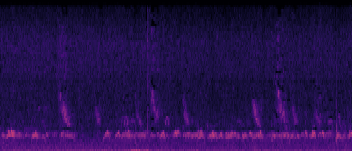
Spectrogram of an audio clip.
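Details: Rival European bee-eaters in conflict, a flock keeping up rapid rolling prruip-like calls, with scattered higher squeaks and a low thump midway.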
